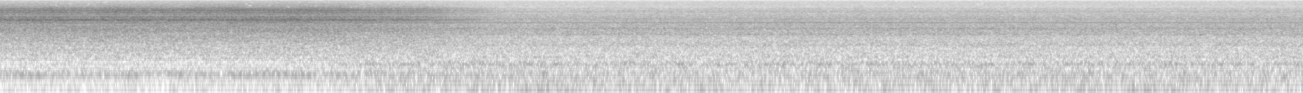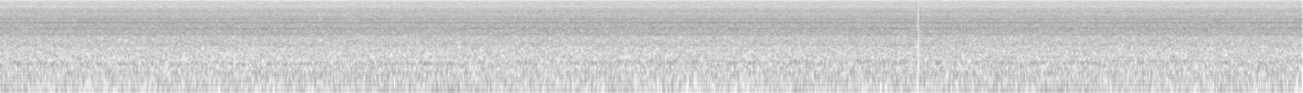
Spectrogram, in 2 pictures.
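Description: Jet engines roar steadily as an airliner taxis and speeds up along a runway.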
